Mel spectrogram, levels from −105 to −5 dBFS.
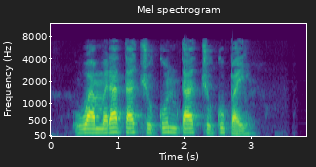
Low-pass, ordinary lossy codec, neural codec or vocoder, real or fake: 7.2 kHz; AAC, 32 kbps; codec, 16 kHz, 16 kbps, FunCodec, trained on Chinese and English, 50 frames a second; fake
